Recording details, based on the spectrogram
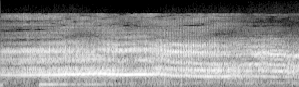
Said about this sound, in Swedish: Så formar han orden som en vädjan genom tiden, ensamheten och sorgen. Men allt som kommer ut är ett isande vrål.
